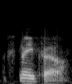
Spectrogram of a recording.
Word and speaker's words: Snaefell: All right, and you said there is a bonus track called, how do you pronounce it? Snaefell? Snaefell? – Snaefell.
